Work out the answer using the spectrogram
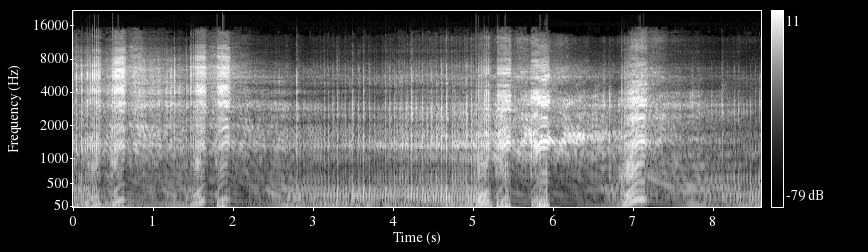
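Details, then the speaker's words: Rovan 36cc big-bore two-stroke with a Victory expansion pipe, started without choke on a hot day; crackles up in sharp rising blips, the pipe coming on with a buzzy howl, then falls back to a low, lumpy idle, healthy two-stroke revving. "Pipe sounds badass."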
